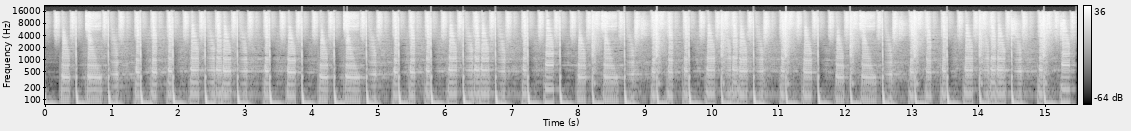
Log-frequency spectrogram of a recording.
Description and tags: House Music Loop
Has 2 full bars.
